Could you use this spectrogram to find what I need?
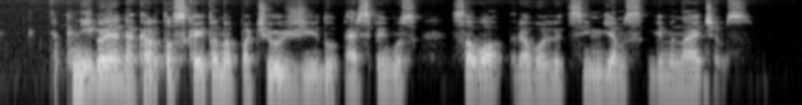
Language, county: Lithuanian, Vilnius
